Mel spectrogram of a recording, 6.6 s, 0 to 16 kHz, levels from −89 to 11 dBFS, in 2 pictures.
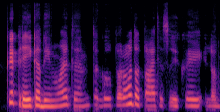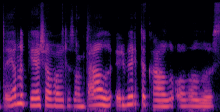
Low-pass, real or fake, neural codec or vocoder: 14.4 kHz; fake; codec, 44.1 kHz, 2.6 kbps, DAC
